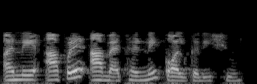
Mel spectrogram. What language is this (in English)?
Gujarati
